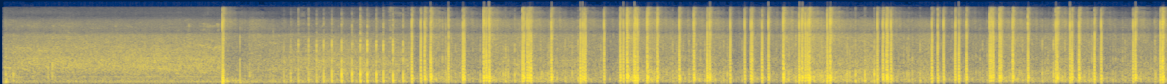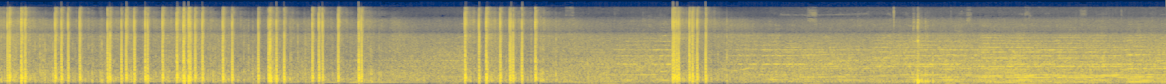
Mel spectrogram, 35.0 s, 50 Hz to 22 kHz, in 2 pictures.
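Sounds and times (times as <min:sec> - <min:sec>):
fireworks cracking and popping: 0:00.0 - 0:01.8, 0:02.7 - 0:26.4, 0:27.6 - 0:28.8, 0:31.2 - 0:31.7.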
